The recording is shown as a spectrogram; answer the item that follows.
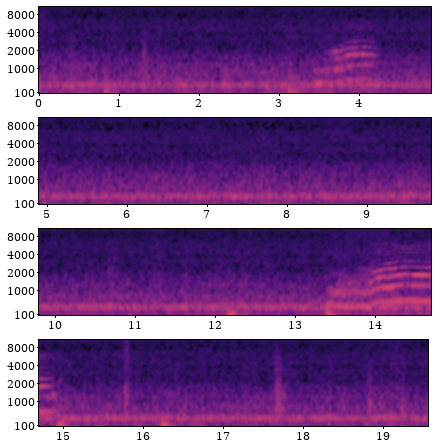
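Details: American Curl cat giving two rising, harmonic meows, one early and one longer one about ten seconds later, over a steady low electrical hum with faint clicks and knocks indoors.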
